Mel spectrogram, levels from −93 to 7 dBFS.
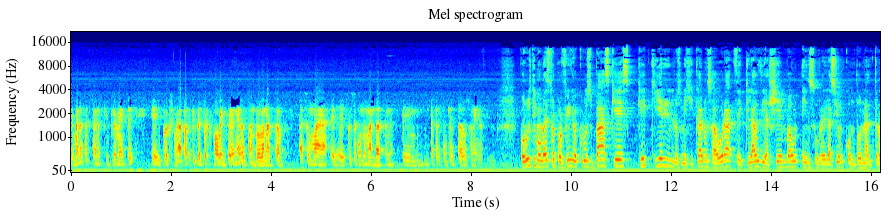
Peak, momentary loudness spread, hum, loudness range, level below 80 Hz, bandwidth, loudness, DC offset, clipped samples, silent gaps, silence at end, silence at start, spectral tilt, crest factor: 0 dBFS; 11 LU; none; 4 LU; -40 dBFS; 15 kHz; -20 LUFS; under 0.1%; under 0.1%; none; 0 s; 0 s; -3.5 dB/octave; 20 dB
